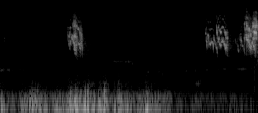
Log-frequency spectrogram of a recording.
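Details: Budgerigar in happy mood: one brief buzzy chirp, a pause, then two louder rasping chatter bursts at the end, low hum underneath.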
